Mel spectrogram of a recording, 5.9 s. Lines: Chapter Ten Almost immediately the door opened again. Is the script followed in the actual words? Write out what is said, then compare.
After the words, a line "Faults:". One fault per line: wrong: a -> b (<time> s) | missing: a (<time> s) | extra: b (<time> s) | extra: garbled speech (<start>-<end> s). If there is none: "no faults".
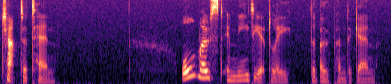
Chapter Ten Almost immediately the opened again.
Faults:
missing: door (4.7 s)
